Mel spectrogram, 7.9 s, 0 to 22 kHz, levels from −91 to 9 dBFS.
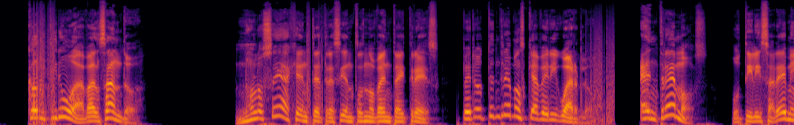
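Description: Three short bursts of irregular crackle and scratching break into the audio, from 0.33 to 0.54 s, from 3.06 to 3.22 s, and from 5.81 to 6.14 s. Each lasts between about 0.15 and 0.33 s. This is loose connector crackle: a worn or dirty contact in the signal path keeps making and breaking as it shifts, chopping the signal into rough fragments. Any DC sitting on the line adds pops.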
